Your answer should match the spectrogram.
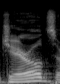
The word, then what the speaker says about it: Gerald: And Gerald's, or is it Gerald's? – You're right. The correct pronunciation is Gerald.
